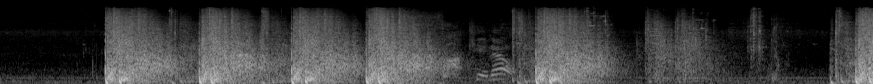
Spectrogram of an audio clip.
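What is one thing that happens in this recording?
A revolver fires loud shots that echo in a tunnel.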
